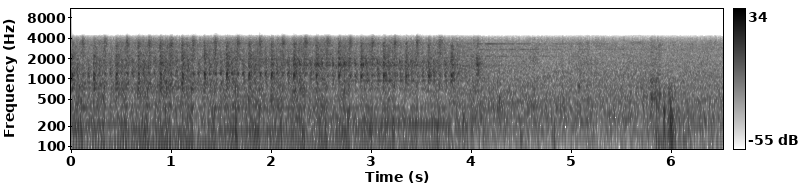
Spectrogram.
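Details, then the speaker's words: Nissan KA24DE engine: heavy, regular knock about two per second pounding through the idle until shutdown, rod knock; it had earlier grown louder and faster, and a replacement motor is on hand. "it was crazy before when it got like louder and started knocking even faster wow it's all right though you know you have the other motor in"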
